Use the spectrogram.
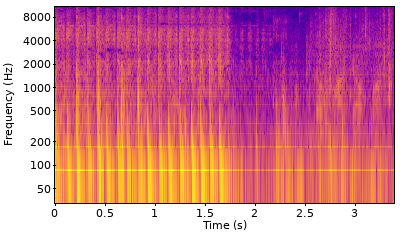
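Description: Rapid automatic gunfire from a hacker in a battle royale shooter: a loud, fast rhythmic burst for about a second and a half, then quieter distant shots trailing off.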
